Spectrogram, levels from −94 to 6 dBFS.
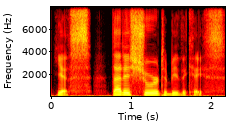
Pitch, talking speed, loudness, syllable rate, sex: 135 Hz, 220 wpm, -18 LUFS, 4.4 syllables/s, male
